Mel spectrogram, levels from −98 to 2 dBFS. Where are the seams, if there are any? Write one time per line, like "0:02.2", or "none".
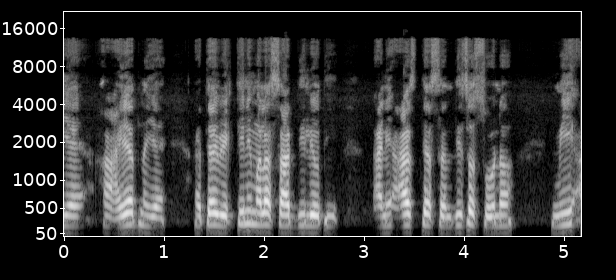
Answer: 0:03.1

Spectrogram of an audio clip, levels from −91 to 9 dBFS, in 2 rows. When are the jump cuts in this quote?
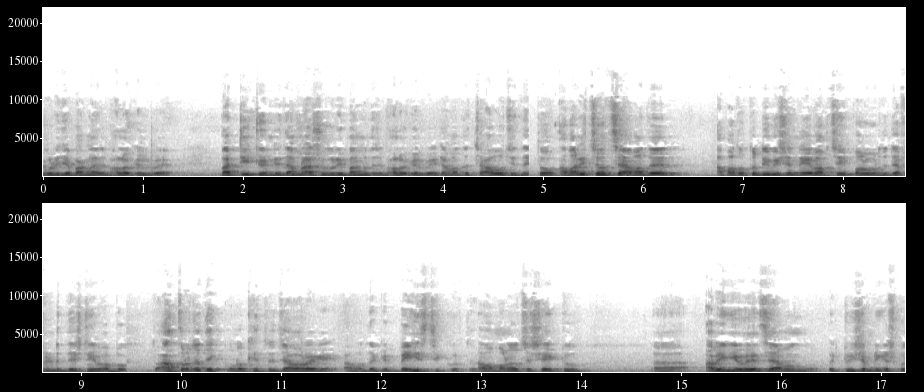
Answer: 0:04.8
0:09.5
0:13.0

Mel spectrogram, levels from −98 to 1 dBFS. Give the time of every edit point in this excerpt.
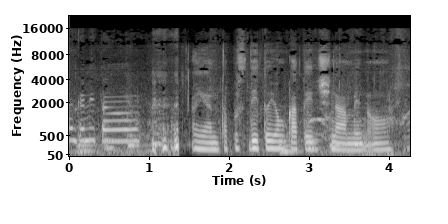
0:01.4

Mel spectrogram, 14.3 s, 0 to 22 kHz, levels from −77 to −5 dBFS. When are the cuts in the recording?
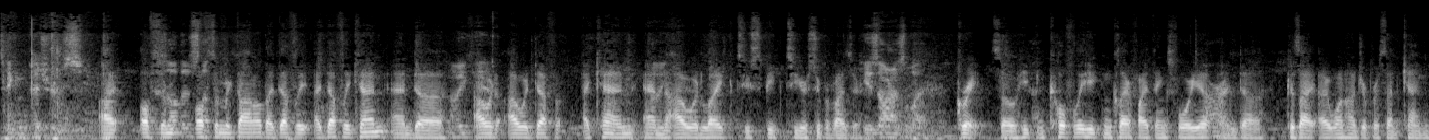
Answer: none

